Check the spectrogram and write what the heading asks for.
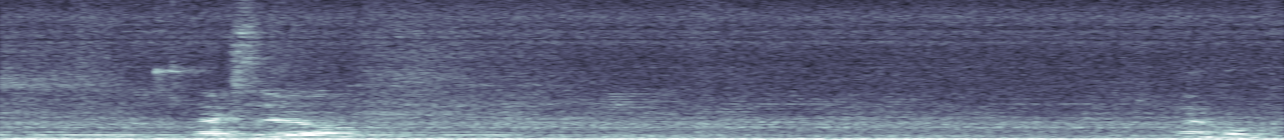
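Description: A steady low hum runs throughout, with faint held tones during the first two seconds.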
